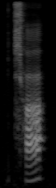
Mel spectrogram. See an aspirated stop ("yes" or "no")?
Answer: yes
